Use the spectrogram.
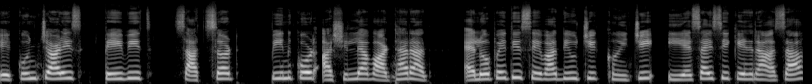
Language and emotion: Goan Konkani, neutral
